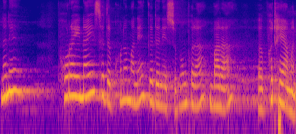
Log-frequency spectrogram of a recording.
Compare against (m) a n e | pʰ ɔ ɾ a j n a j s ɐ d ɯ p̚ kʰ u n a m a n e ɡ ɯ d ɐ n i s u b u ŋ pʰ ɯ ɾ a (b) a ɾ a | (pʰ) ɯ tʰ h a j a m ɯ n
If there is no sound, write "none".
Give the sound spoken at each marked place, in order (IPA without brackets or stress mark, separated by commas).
n, b, pʰ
